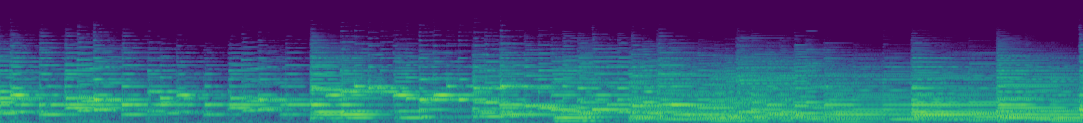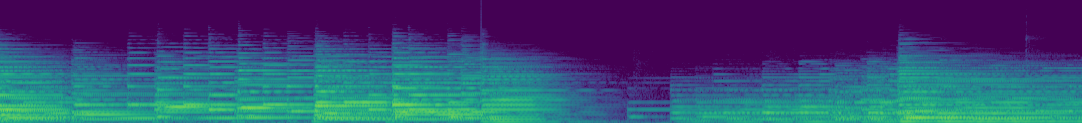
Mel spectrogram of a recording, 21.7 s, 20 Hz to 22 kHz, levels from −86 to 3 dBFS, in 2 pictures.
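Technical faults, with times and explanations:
Nothing technical to flag here: the music runs along without a single fault turning up at any point.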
